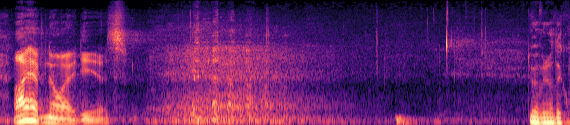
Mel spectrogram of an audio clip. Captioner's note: laughter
